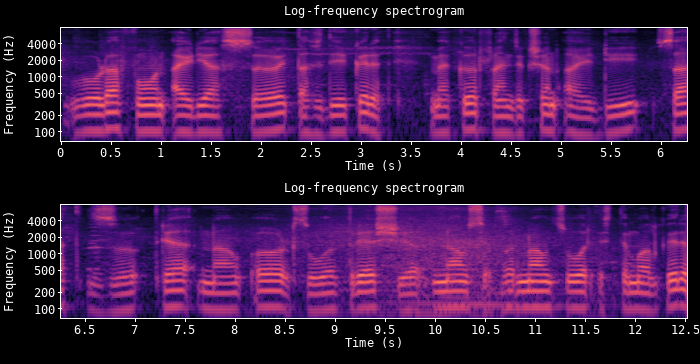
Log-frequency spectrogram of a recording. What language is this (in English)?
Kashmiri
